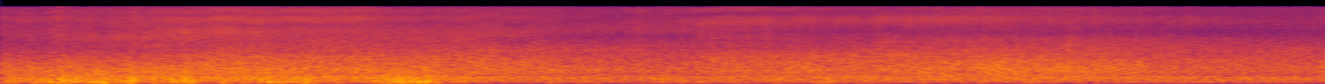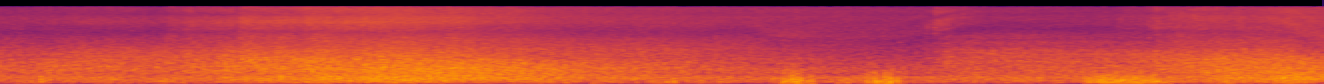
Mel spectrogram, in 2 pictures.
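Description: Ocean waves wash steadily onto a beach, a continuous hissing surf that swells and recedes, with occasional low wind gusts buffeting the microphone and no voices.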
